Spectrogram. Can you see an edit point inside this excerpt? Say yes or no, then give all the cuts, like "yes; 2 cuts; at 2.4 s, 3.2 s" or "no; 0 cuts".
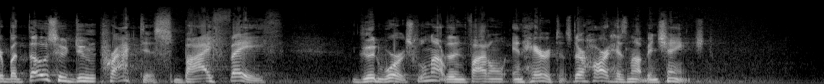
yes; 3 cuts; at 0.9 s, 4.4 s, 5.7 s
